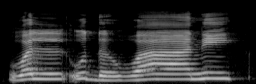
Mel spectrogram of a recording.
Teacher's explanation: واو الف زبر وا، نون زیر نی، ول اد وانی، الف مد ہے، الف سے پہلے زبر ہے تو 2 کاؤنٹ کھینچ کے پڑھیں گے. نون کے نیچے زیر ہے، وقف کریں گے، نون کی زیر ڈراپ ہو جائے گی، نون کو ساکن پڑھا جائے گا.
